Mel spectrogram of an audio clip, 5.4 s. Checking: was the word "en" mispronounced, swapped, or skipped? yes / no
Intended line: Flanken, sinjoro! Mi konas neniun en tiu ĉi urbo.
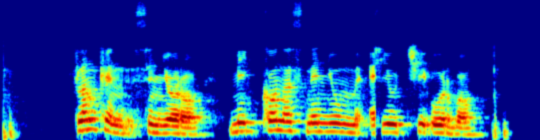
yes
